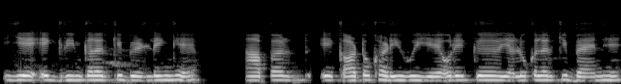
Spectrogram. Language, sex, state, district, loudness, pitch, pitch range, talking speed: Hindi, female, Jharkhand, Jamtara, -14 LUFS, 195 Hz, 190-200 Hz, 200 wpm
